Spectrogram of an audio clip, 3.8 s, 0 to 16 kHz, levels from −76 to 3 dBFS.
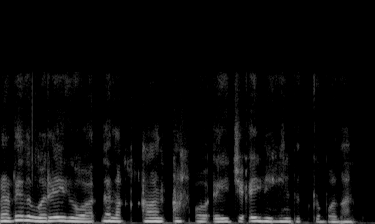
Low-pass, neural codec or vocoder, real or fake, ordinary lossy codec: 10.8 kHz; codec, 24 kHz, 3 kbps, HILCodec; fake; none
